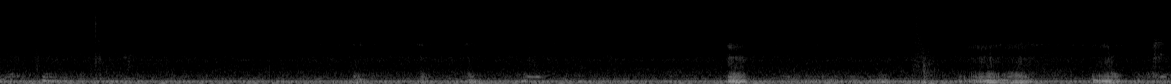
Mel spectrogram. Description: Dog snoring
